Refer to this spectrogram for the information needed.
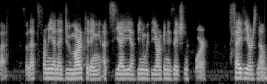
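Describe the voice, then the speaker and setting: A man speaks with a French accent. His intonation is monotone and flat. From France. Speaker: marketing staff. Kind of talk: self-introduction on video call. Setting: video call.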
